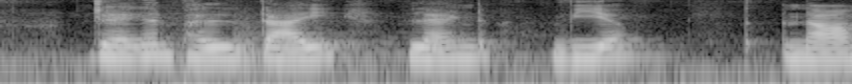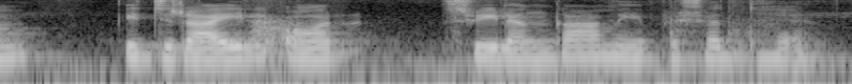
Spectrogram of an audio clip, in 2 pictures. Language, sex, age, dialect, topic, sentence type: Hindi, female, 60-100, Awadhi Bundeli, agriculture, statement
